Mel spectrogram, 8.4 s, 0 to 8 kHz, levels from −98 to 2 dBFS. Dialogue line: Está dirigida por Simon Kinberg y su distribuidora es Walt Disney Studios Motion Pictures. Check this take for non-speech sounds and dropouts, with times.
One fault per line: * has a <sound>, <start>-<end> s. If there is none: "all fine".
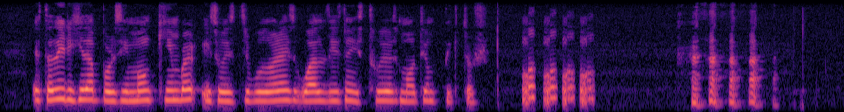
* has a laugh, 5.2-6.0 s
* has a laugh, 6.8-7.8 s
